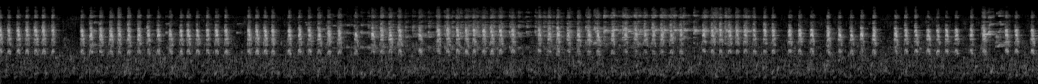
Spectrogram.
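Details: Harsh 'tembakan kasar' masteran singing from a songbird, meant for tutoring household and competition birds: a dense, stuttering stream of rapid grating notes, broken only by a few short pauses.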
